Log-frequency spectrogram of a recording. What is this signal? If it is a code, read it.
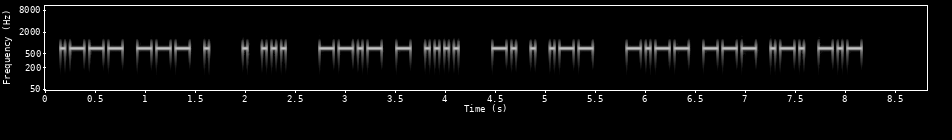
Morse code, heard as a keyed tone, about 24 wpm, 700 Hz. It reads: JOE ES QTH NEW YORK
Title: Speed-Racing Common QSO Phrases Encore - 25wpm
